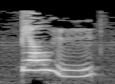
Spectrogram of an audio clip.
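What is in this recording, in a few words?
"标语", Mandarin Chinese; hsk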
